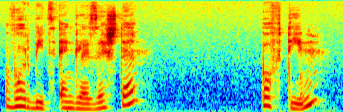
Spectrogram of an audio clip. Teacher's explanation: The simplest way of asking something in Romanian is to raise the tone of your voice on the last syllable of the sentence.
